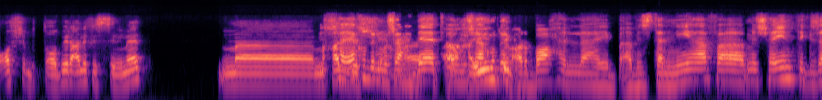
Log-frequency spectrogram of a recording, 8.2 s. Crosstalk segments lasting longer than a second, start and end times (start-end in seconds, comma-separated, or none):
3.2-5.1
